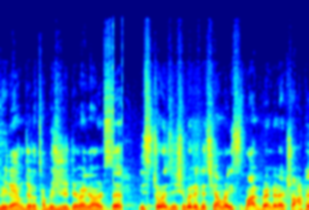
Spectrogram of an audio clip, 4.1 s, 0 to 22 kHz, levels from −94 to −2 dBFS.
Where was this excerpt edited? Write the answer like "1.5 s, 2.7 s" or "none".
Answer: 1.8 s

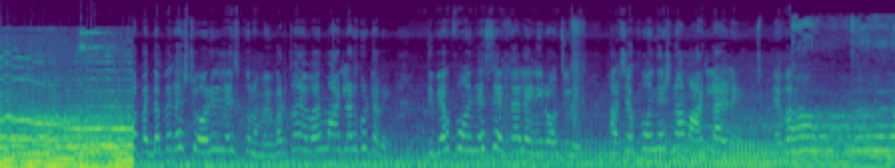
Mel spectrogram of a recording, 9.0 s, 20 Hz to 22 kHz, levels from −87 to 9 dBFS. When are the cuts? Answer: 1.3 s

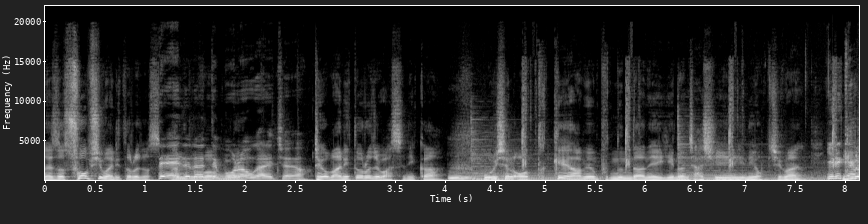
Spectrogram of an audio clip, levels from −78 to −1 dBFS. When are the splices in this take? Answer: 1.1 s, 2.7 s

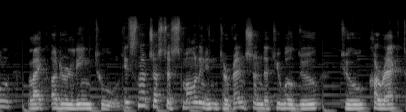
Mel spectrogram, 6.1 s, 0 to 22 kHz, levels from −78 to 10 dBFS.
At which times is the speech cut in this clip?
1.8 s, 3.1 s

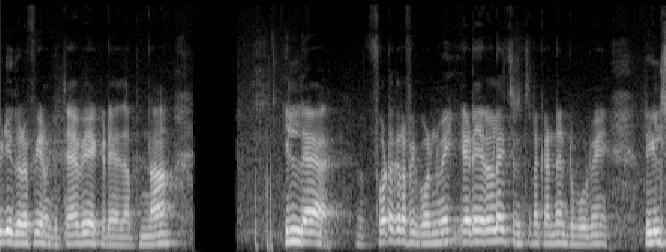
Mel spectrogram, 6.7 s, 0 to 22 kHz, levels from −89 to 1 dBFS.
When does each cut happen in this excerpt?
2.0 s

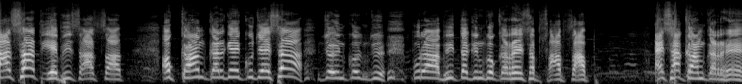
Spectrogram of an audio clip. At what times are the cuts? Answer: none

